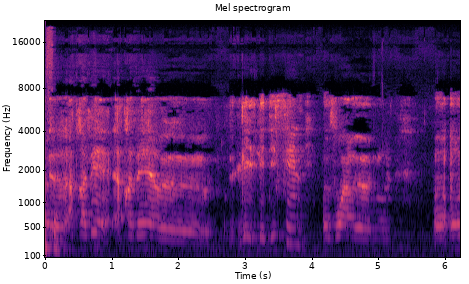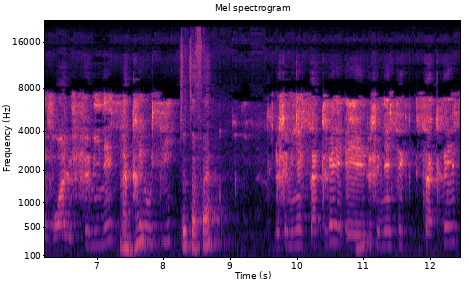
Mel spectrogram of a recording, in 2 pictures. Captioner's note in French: Rire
